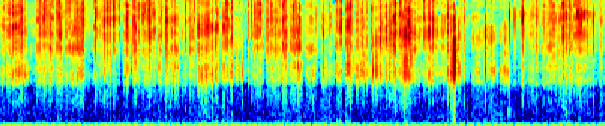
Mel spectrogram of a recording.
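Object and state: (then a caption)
Plastic moon lamp scratched. Long nails scratch across a hollow, lit, textured plastic galaxy moon lamp held in the hands close to the mic. The result is a dense, continuous, bright scratching and crinkling rasp, with one sharper click near the end and a faint steady low hum underneath.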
